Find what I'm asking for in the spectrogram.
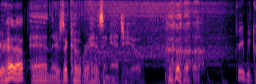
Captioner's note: shudders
